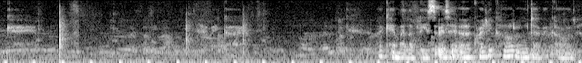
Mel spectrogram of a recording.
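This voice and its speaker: A British woman speaks in a soft, breathy whisper. She plays a receptionist in an ASMR roleplay, using gentle, reassuring customer-service patter with endearments. A clear murmur of people sits behind her voice. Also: medium pitch, unhurried, pauses often, a crowd in the background. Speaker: ASMR performer playing a club receptionist.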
